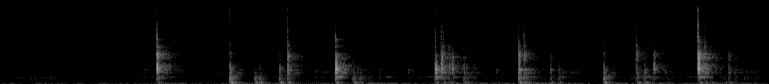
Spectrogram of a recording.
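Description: Handling sounds at a fly-tying vise: sharp taps and ticks, about two a second, as thread is wrapped to tie in peacock herl on a hook. They start about a second and a half in.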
